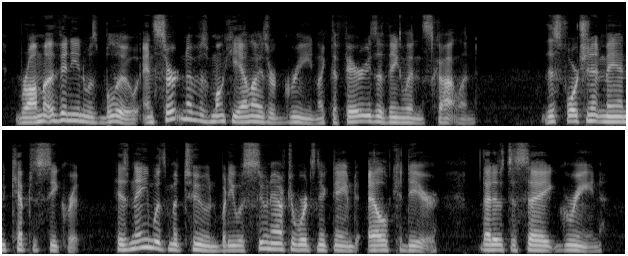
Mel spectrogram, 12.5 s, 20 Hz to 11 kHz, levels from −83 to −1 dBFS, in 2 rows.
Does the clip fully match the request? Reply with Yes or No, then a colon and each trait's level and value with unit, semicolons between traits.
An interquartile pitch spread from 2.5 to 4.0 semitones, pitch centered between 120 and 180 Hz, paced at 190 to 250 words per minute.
Yes: average, 3.3 semitones; low, 135 Hz; average, 200 wpm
